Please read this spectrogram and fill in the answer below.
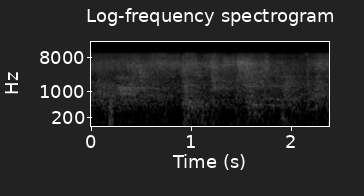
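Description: A few dull knocks, about three in two seconds, over steady background noise.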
